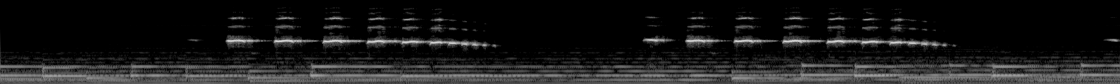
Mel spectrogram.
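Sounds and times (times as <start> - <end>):
plaintive cuckoo call played from a recording: 1.9 - 5.0, 6.4 - 9.6
droning background of sustained tones: 2.2 - 5.0, 6.5 - 9.5.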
